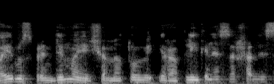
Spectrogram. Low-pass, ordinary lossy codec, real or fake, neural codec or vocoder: 7.2 kHz; AAC, 48 kbps; real; none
